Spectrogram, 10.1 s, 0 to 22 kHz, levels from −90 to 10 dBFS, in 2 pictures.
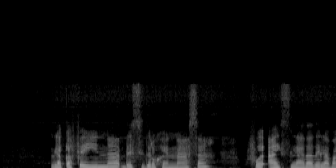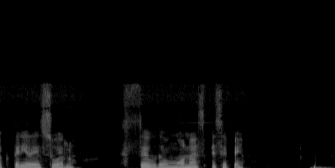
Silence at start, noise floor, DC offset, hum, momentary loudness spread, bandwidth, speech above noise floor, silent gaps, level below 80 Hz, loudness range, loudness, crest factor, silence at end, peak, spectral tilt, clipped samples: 0.75 s; -86 dBFS; under 0.1%; none; 14 LU; 11.5 kHz; 47 dB; none; -74 dBFS; 5 LU; -40 LUFS; 24 dB; 0.15 s; -18 dBFS; -6 dB/octave; under 0.1%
